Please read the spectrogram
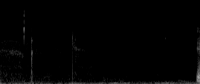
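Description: A pause in speech: quiet room tone with a few faint clicks near the start.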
